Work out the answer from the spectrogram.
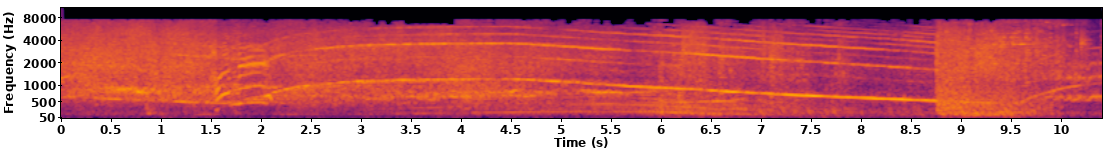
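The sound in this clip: A police car siren from a film wails loudly and steadily, its rich harmonic tone slowly gliding downward in pitch, with a couple of sharp noisy bursts cutting in partway through.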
